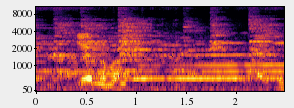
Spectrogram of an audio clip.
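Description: Repetitive devotional chanting, with a ringing, bell-like tone held through the second half.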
